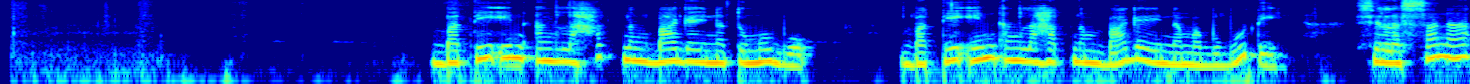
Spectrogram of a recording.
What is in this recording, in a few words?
tagalog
